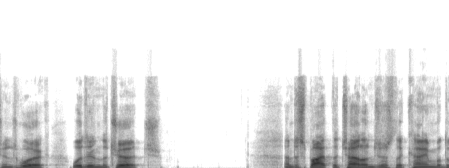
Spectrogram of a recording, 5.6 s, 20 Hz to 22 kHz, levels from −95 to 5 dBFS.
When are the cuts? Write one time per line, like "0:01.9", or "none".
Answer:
0:03.5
